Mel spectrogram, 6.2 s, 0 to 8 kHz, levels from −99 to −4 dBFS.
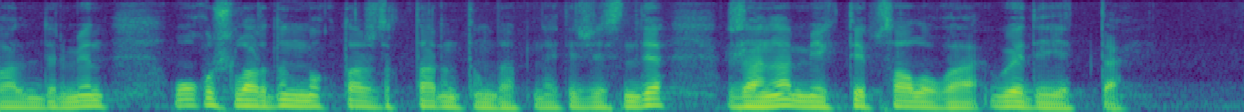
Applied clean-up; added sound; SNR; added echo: none; none; none; none.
